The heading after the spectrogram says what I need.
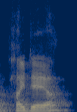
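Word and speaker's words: paideia: better uh and um one of those was Pi Daya is that how you pronounce it how would you pronounce it yeah paidea um that um the Pioneer was word in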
